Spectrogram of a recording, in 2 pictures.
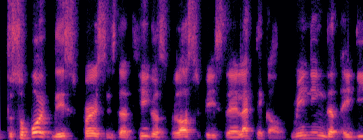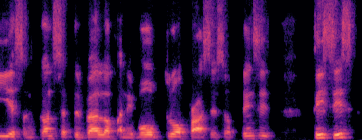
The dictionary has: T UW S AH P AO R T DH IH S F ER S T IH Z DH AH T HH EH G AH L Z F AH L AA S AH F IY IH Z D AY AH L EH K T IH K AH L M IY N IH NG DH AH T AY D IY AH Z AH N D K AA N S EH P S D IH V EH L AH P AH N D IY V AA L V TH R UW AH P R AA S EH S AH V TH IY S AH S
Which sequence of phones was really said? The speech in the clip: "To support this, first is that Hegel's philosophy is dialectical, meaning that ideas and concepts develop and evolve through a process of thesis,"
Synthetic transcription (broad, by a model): T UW S AH P AO R T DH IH S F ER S IH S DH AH T HH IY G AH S F AH L AA S AH F IY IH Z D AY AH L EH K T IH K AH L M IY N IH NG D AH T AY D IY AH S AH N K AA N S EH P D IH V EH L AH P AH N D IY V AA L V T R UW AH P R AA S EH S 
